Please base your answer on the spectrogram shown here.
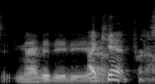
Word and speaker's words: Mavididi: Is this Mavidi? Mm-hmm. It is? Nice. Mavididi. I'm on the board. It's Mavididi. Yeah. I can't pronounce it.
